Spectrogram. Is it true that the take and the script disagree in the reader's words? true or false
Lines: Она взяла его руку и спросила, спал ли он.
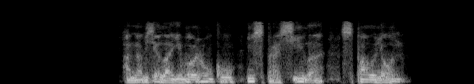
false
